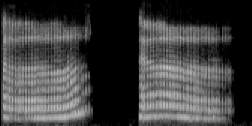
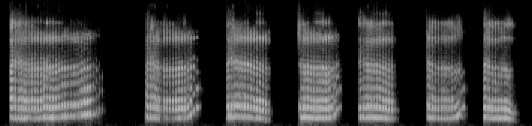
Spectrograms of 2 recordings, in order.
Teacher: তার একে আমরা কম্পন হবে দেখবেন জিভে।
